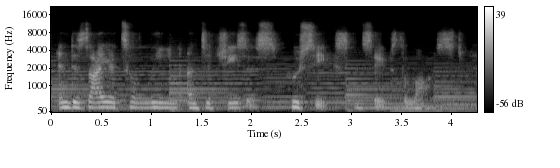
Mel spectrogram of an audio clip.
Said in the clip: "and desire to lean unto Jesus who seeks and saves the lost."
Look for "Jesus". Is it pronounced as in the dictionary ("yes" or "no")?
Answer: yes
